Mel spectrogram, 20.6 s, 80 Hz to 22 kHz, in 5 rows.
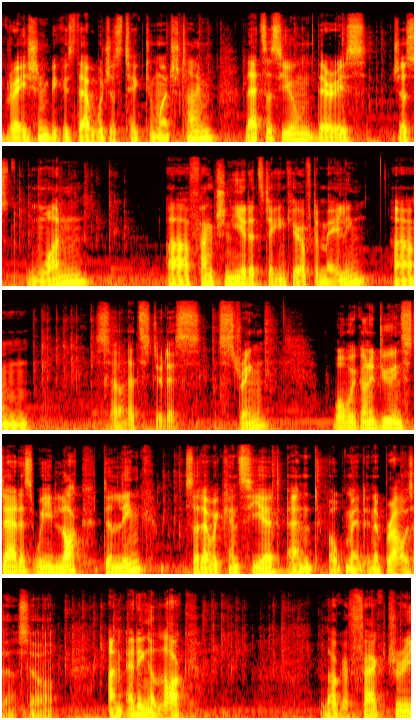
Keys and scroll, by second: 1.6 Return, 10.6 alt+8, 10.9 Return, 20.0 Return.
